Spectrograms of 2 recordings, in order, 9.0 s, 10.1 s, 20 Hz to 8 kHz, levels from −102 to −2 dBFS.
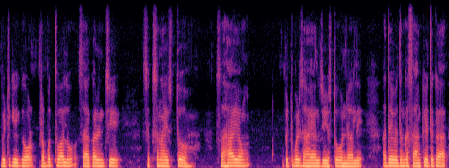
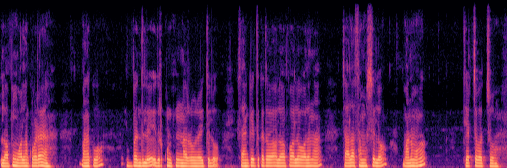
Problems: none marked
